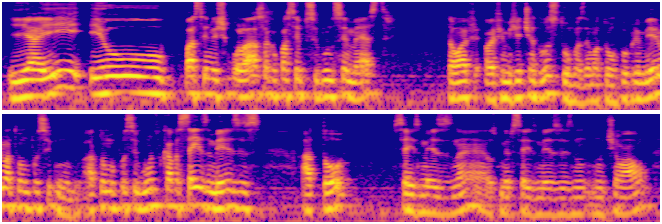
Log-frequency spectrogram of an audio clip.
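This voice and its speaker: A man in his thirties from Minas Gerais with a Mineiro accent, a hoarse startup founder telling stories as a podcast guest. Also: on the high side, quick pace, slight background noise. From Minas Gerais, Brazil. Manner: chatty, animated storyteller, many restarts. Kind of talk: casual interview storytelling.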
